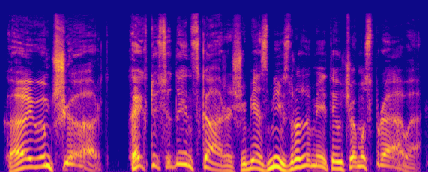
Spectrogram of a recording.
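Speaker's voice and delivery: high, slow roar over the din; roaring shout. A narrator's reading. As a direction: bellow so one voice cuts through the noise. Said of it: "він крикнув так, що перекрив весь цей галас".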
